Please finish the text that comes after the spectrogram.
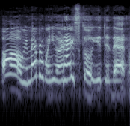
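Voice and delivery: high-pitched mock reminder; taunting enemy. Enemy reminding you of every wrong, high and taunting. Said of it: "The enemy's gonna mess with your mind".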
